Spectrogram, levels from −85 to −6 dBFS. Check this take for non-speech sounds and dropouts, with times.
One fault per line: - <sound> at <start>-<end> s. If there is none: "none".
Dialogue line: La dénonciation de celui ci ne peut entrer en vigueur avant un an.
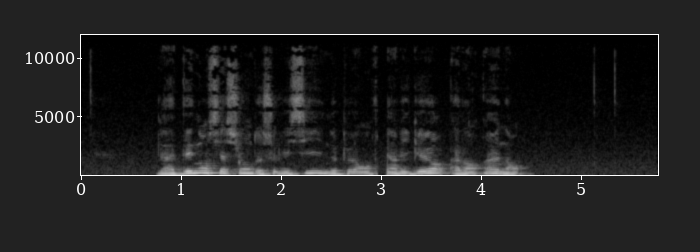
- dropout at 3.0-3.1 s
